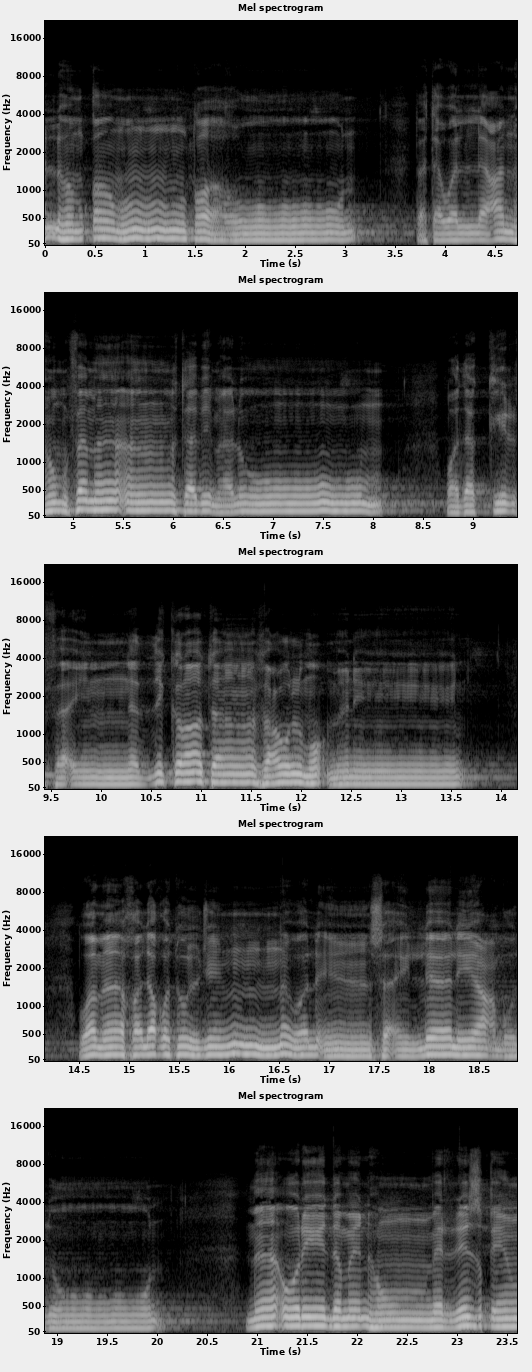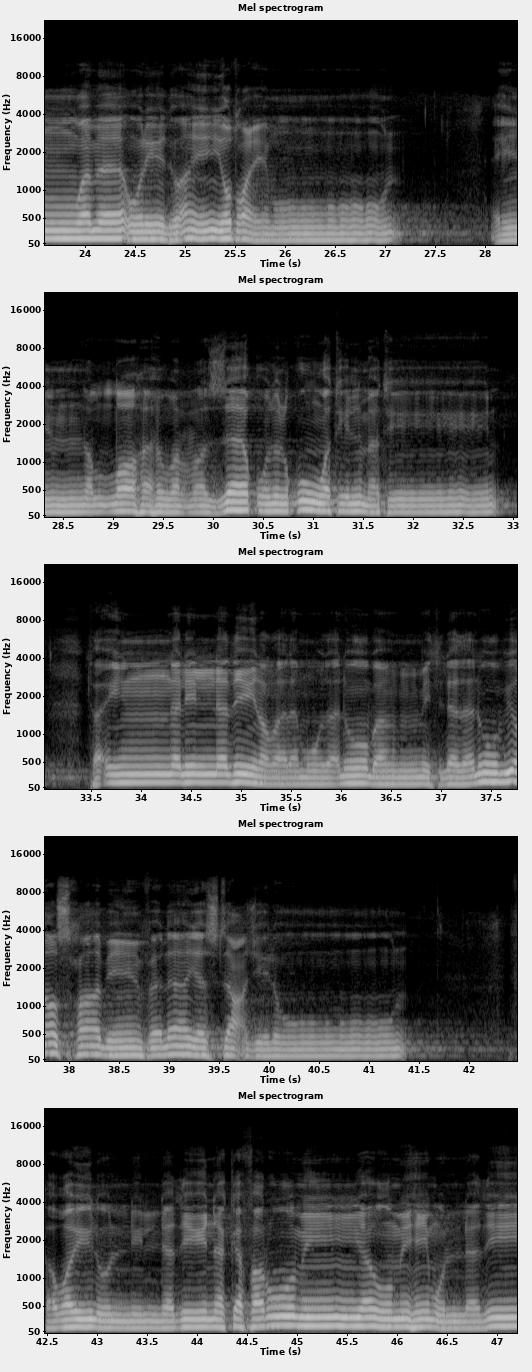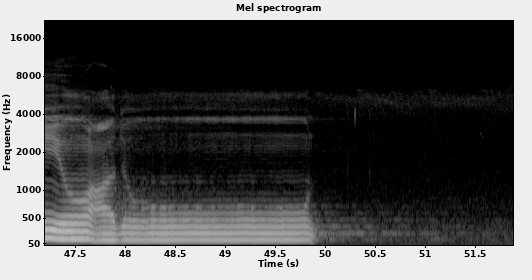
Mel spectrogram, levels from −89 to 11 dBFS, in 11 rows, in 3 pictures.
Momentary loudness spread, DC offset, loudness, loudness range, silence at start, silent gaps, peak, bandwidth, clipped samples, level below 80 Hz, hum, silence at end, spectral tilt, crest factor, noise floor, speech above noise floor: 8 LU; under 0.1%; -21 LUFS; 6 LU; 0 s; none; -6 dBFS; 7.6 kHz; under 0.1%; -62 dBFS; none; 2 s; -8.5 dB/octave; 14 dB; -62 dBFS; 41 dB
